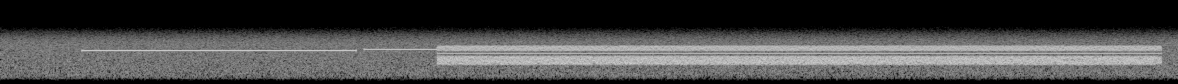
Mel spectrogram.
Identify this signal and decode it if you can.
Dial-up modem handshake (low-speed, two carriers), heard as two whistles, then hiss, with phone line noise.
